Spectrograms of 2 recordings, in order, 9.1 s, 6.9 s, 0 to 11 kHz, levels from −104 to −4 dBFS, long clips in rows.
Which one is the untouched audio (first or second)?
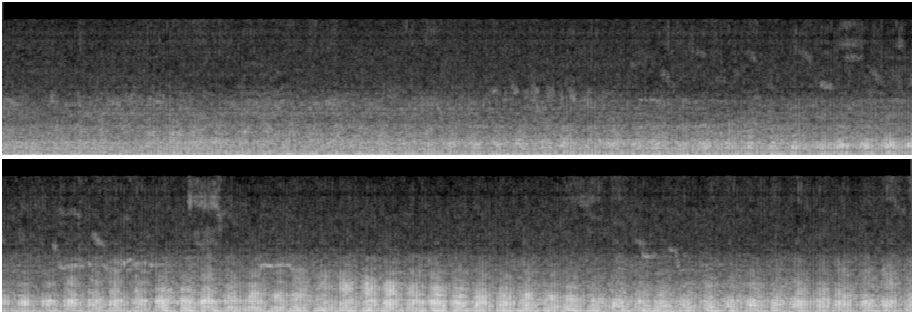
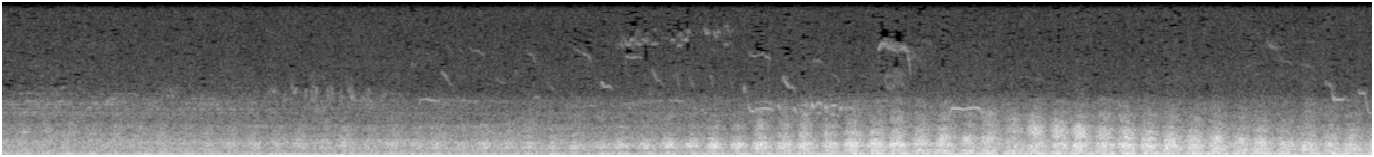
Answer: second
